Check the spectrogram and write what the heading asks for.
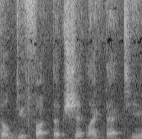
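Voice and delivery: ordinary talk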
